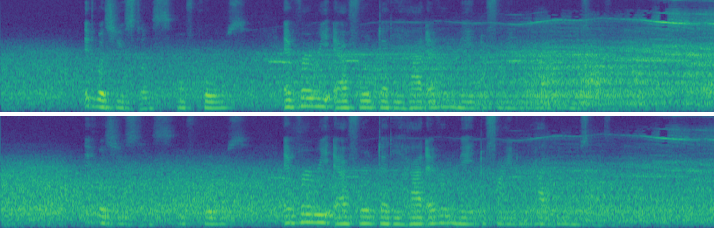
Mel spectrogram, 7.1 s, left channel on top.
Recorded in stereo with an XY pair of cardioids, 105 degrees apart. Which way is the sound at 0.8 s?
55° left.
